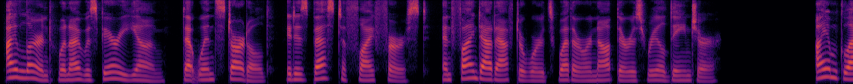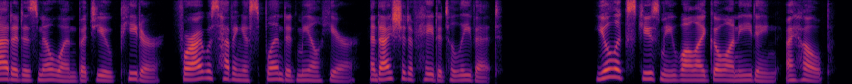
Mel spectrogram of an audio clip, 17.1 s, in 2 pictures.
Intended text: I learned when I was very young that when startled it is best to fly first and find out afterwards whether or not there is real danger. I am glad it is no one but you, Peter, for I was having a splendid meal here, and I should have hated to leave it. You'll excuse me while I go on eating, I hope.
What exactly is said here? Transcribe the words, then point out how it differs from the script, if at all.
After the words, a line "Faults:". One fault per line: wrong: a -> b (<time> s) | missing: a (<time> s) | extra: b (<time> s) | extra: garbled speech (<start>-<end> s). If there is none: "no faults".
I learned when I was very young that when startled it is best to fly first and find out afterwards whether or not there is real danger. I am glad it is no one but you, Peter, for I was having a splendid meal here, and I should have hated to leave it. You'll excuse me while I go on eating, I hope.
Faults:
no faults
